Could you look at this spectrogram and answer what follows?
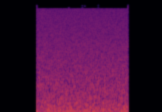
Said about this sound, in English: That humming static noise. Get a little louder. Where's it coming from within this? The freezer. The freezer.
